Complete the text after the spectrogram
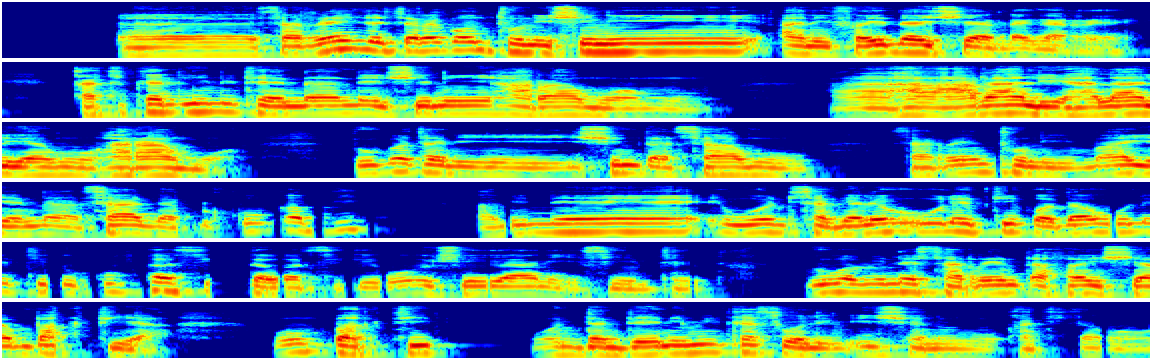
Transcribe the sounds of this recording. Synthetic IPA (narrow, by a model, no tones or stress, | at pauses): sɐrːeːnd͡ʒɐt͡ʃʼːɐɾɐkʼɔnt̪ʊnɪʃɪniɐnɪfɐjɪd̪aɪʃɪɐnᶑ̪ɐɡɐrːɛ̰ | kɐt̪ɪkɐd̪iːnɪt̪eːnːaːnːɪʃɪnɦɐɾaːmʊɐmʊ | hɐlaːlɪhɐlaːlɪɐmʊɦɐɾaːmʊɐ | d̪̥ubɐt̪ɐnɪːʃɪnd̪ɐnsaːmʊ | sɐrːeːnt̪ʊnɪmaːjɛnːaːnsaːɡɐɾᶑʊkːʊbkʼɐb̚d̪ɪ | ɐmːɪnːɛwɔnsɐɡɐleuːlɛt̪ːɪkʼɔd̪aːuːlɛt̪ːɪᶑʊkːʊbkɐnsɪnd̪ɐbɐɾsɪt̪ɪwoːɪʃɪnjaːnːsɪːnt̪ɐt̪ːʊ̥ | d̪uːbɐmːɪnːɛsɐrːeːnt̪ʼɐfaɪʃɪanbɐkt̪ɪɐ | wɔnbɐkt̪in | wɔnd̪ɐnd̪eːnɪmɪŋkɐswɔlɪnʔiːʃɐnɐmʊkɐt̪ɪ̥kʼɐmɐ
